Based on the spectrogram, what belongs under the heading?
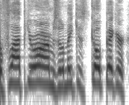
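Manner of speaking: high, upbeat dad's pep talk; father coaching his skater daughter in the car; playful coaching. Retold or imitated. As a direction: urge her on playfully. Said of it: "I go".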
